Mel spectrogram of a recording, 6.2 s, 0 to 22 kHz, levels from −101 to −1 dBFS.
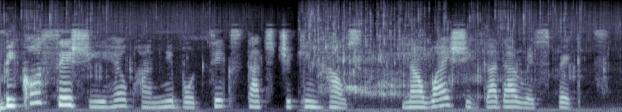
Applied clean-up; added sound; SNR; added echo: none; Fill (with liquid) / Trickle, dribble; 16 dB; none.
